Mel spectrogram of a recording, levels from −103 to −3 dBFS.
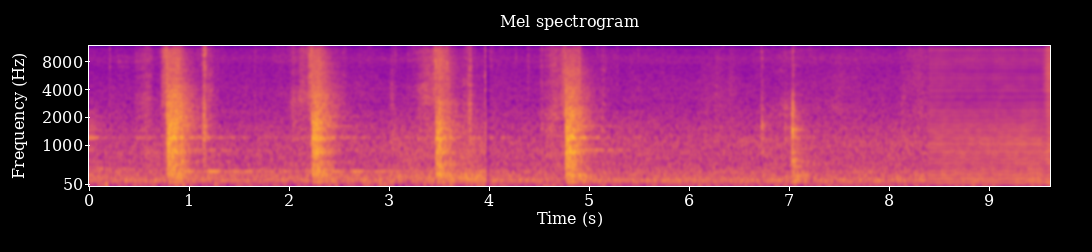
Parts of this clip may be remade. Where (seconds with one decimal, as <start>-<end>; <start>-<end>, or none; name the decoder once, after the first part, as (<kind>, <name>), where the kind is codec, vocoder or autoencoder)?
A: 8.4-9.6 (vocoder, Vocos)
